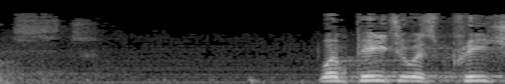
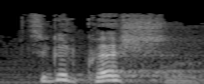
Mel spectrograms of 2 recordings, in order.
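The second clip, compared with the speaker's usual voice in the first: ordinary talk, nothing marked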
